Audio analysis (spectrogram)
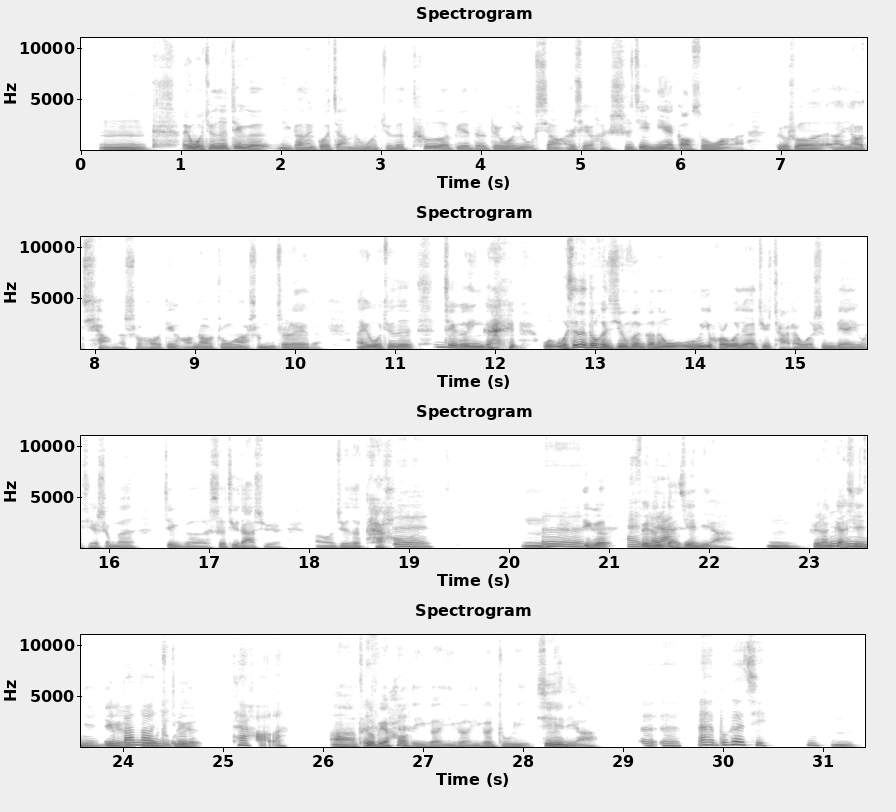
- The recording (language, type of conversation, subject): Chinese, advice, 搬到新城市后感到孤单怎么办？
- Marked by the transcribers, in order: teeth sucking; teeth sucking; laughing while speaking: "该"; laugh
